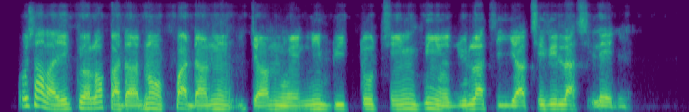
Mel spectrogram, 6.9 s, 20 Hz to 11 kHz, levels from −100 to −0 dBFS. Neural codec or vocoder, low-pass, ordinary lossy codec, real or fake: none; 9.9 kHz; Opus, 16 kbps; real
